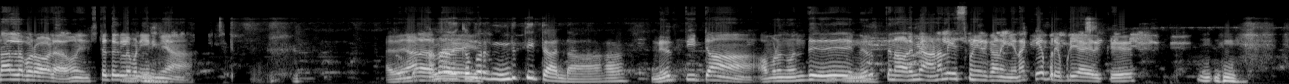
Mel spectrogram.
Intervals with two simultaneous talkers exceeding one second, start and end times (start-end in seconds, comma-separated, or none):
none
